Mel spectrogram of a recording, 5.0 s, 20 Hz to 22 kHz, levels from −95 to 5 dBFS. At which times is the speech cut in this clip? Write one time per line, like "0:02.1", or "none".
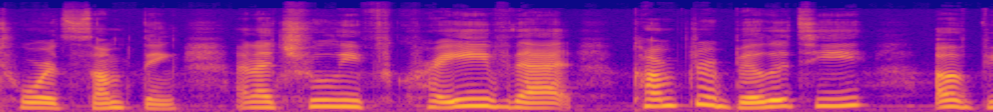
none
